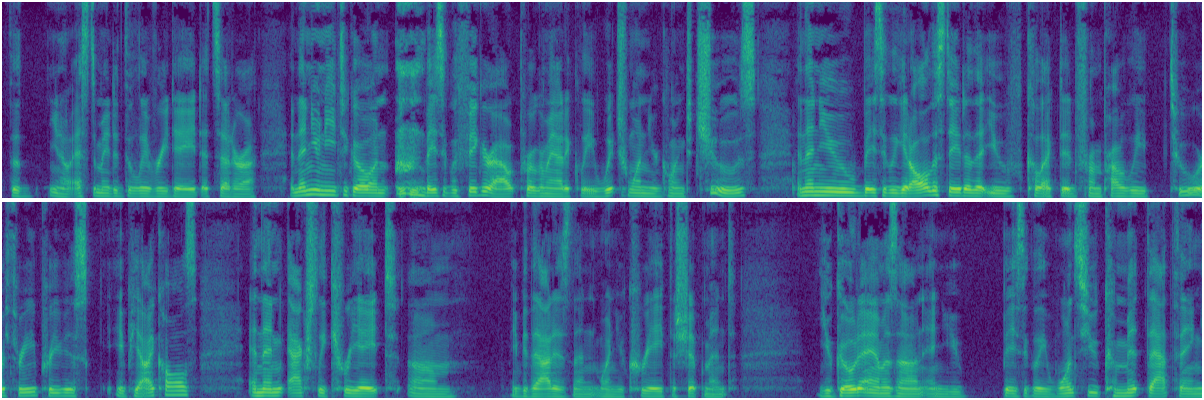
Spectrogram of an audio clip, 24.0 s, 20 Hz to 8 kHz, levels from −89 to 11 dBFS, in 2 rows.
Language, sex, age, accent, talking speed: English, male, 30-49, American, 170 wpm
